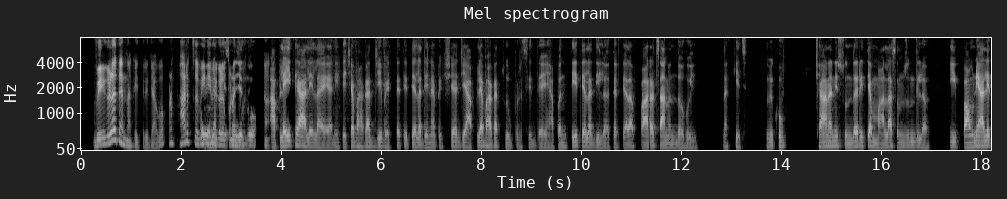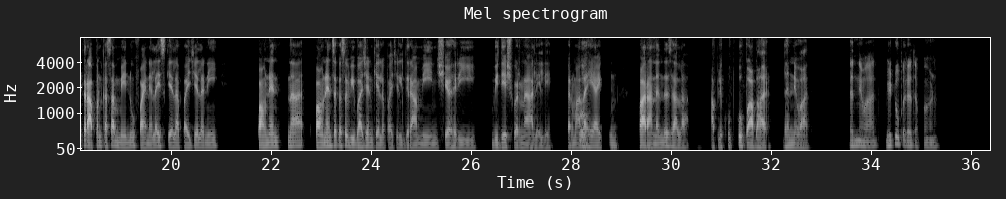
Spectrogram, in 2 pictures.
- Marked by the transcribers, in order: other background noise; in English: "मेनू फायनलाईज"
- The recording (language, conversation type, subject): Marathi, podcast, तुम्ही पाहुण्यांसाठी मेनू कसा ठरवता?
